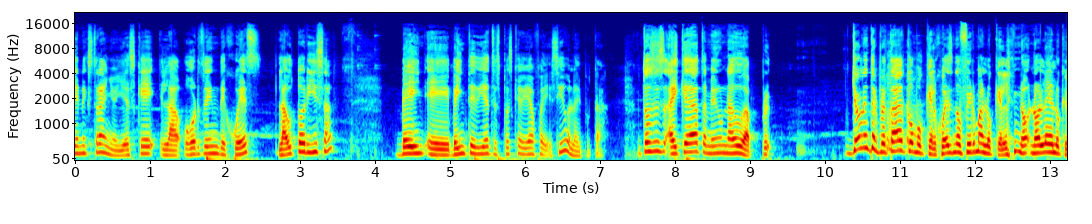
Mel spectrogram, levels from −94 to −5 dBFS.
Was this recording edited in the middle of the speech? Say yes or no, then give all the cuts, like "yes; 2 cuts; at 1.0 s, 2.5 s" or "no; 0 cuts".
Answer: yes; 1 cut; at 7.3 s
